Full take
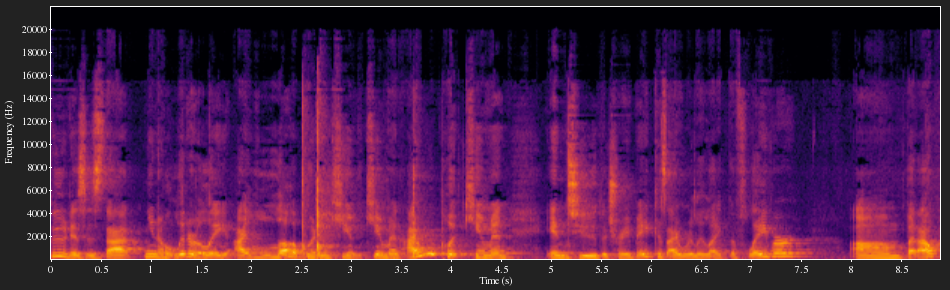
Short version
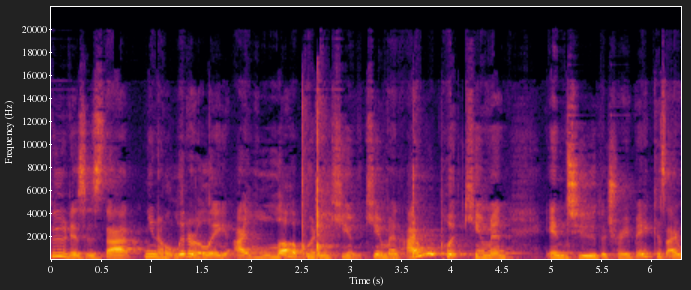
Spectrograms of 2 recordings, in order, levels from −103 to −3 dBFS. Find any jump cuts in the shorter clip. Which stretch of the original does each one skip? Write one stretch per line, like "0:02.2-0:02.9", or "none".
none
